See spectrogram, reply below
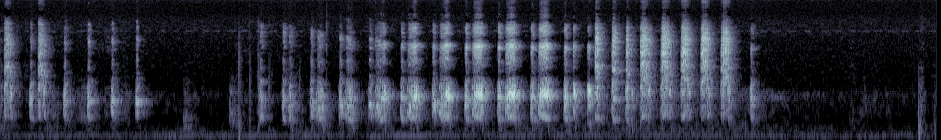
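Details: Female chukar partridge calling: a short run of clucking notes, a pause, then a long rapid series of harsh, rhythmic chuck notes that build in loudness and end abruptly, over a faint low hum, with a couple of sharp clicks.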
